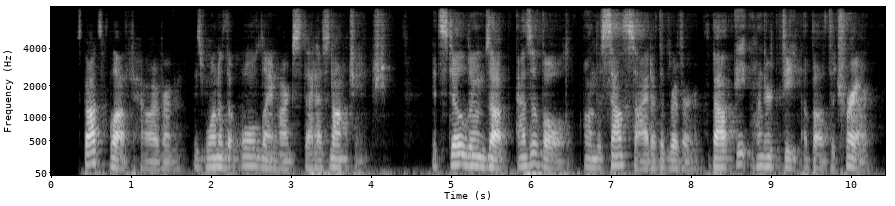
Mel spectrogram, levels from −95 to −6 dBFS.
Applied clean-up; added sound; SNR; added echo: neural mask model DeepFilterNet 3.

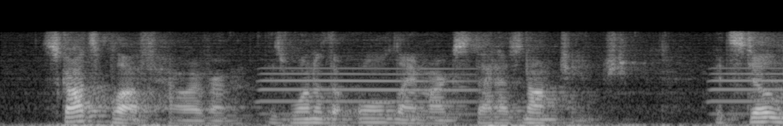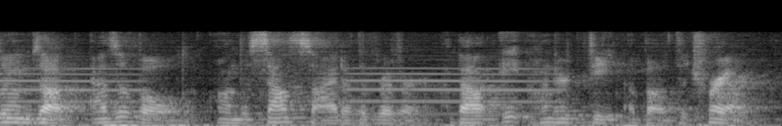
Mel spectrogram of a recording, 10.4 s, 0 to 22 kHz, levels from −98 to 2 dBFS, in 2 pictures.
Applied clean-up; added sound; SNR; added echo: none; Wind instrument, woodwind instrument; 12 dB; reverberation time 0.8 s.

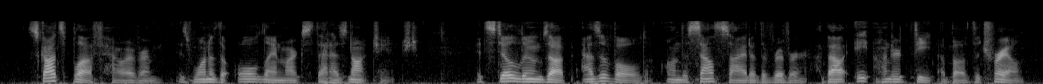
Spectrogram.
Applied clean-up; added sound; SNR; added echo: none; none; none; none.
